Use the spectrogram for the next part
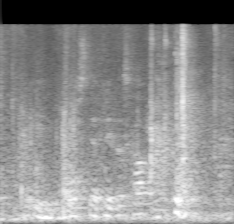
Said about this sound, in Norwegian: Her er det egen bryter som åpner alle dører. Ja, nettopp.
